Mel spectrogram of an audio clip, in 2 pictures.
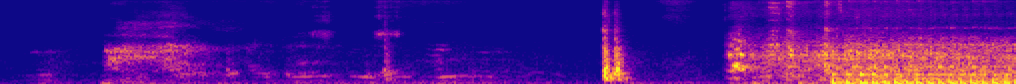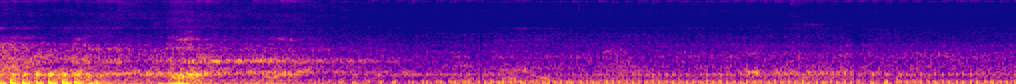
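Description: A motorcycle engine cranks and catches after a few seconds, then settles into a loud, steady idle with a throaty exhaust rumble close by.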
